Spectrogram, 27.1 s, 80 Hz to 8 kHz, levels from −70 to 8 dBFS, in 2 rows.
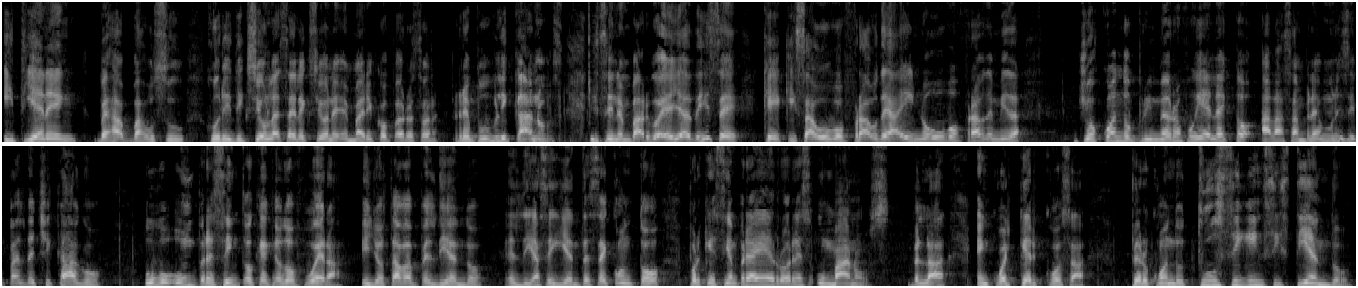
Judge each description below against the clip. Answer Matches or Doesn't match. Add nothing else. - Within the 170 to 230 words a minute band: Doesn't match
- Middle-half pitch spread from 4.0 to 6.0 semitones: Matches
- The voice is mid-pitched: Matches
